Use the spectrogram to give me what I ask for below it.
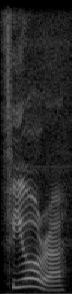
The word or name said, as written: fyora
